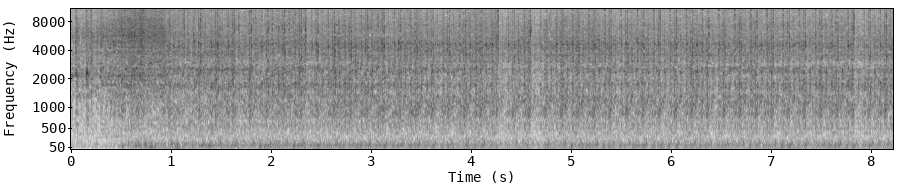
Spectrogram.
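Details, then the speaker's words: 2002 Ford Expedition 7.3 Power Stroke, long crank/no start when hot, valve covers off: fires and settles into a rough, clattery idle while a failed injector seal pumps oil out, bleeding off oil pressure; dual ICP test did not show it. "okay as you can see there with this one pumping all the oil out that's going to be my problem and believe it or not that did not show up on a dual ICP test"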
